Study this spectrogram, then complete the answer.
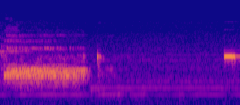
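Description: A dial-up modem handshake: a steady tone for about a second, a short chirp, a faint low hum, then a sudden loud burst of tones near the end. The sounds are clear and close, with no voices.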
